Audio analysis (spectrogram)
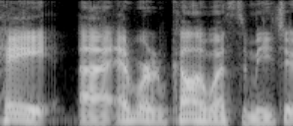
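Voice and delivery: ordinary talk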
